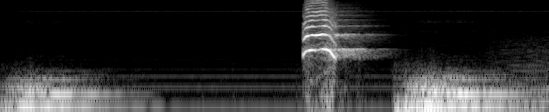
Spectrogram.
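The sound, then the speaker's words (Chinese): A woman's single sharp, high-pitched scream bursts out loudly from the darkness at the end of a tomb passage and wavers for under half a second, set between stretches of low, rumbling drone with no talking. “墓道的尽头，黑暗当中忽然传来一声尖叫”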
